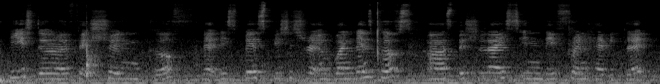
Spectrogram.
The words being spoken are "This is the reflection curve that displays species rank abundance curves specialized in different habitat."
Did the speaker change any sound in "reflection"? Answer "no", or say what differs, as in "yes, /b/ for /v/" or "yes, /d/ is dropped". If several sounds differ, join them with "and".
yes, /l/ is dropped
